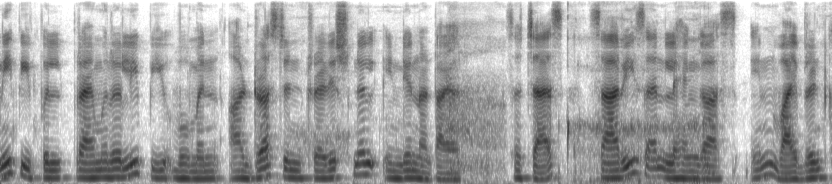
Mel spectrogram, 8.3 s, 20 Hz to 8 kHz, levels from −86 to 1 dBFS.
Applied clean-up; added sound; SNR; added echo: none; Liquid; 17 dB; none.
